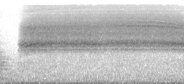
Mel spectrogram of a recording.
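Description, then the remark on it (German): A long, steady hiss of breath pushed out slowly through the teeth in a breath-support exercise to slow the airflow, starting abruptly and holding an even, bright sibilant tone for over two seconds with no talking. “Wir müssen den Luftfluss verlangsamen.”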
